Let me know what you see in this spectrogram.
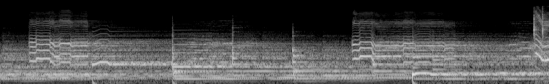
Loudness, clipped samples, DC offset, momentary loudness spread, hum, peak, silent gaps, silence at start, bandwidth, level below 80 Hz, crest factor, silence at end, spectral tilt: -16 LUFS; under 0.1%; under 0.1%; 6 LU; none; 0 dBFS; none; 0 s; 15.5 kHz; -44 dBFS; 16 dB; 0 s; -3 dB/octave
